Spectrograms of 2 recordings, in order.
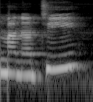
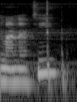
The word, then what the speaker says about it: manatí: El manatí, basically pronounced the same way with a little bit of a stress on the end. El manatí.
